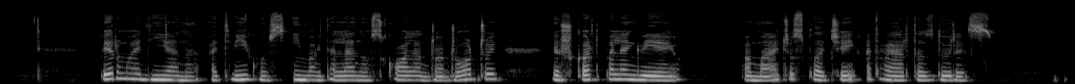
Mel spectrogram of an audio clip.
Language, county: Lithuanian, Klaipėda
